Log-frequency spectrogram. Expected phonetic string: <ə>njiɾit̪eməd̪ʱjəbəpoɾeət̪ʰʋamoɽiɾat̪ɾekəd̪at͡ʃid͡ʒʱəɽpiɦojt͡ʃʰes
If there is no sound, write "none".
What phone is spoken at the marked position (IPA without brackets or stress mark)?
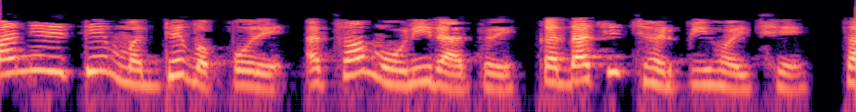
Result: a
